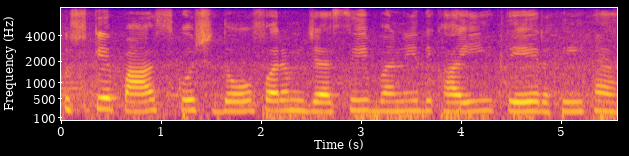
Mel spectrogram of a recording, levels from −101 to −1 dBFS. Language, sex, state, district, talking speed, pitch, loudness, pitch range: Hindi, male, Punjab, Fazilka, 120 wpm, 220 Hz, -15 LUFS, 210-230 Hz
